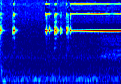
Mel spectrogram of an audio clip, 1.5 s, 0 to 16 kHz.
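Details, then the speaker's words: Rotex RHM 125K 125 W mixer, multimeter continuity test of speed switch contacts: high steady beep in bursts then continuous; contacts close on at least one speed, switch works. "як мінімум на одній передачі є є є є є Тобто наш контакти наші справні значить переключатель ми перевірили переключатель переключає"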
